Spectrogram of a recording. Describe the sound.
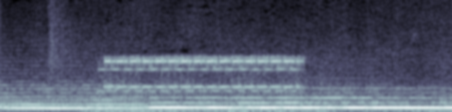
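A mobile phone rings with a steady electronic tone for about two seconds, and a brighter high tone joins in briefly partway through.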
